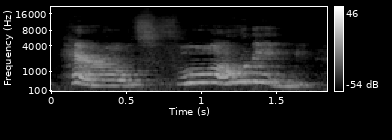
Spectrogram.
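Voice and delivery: gasping. A narrator's reading. Missus Duck seeing Harold float, amazed gasp. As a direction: gasp with delight. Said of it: "gasped Missus Duck".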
